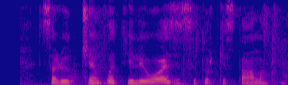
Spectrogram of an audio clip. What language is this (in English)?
Russian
